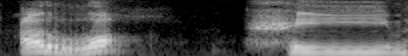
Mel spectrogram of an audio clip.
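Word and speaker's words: الرحيم: And here it is ar-rahim. Ha is separate, ra is separate. You don't have to combine ra with the ha. Ar-rahim. And ya, it's a ya madda, so it goes longer. Ar-rahim.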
